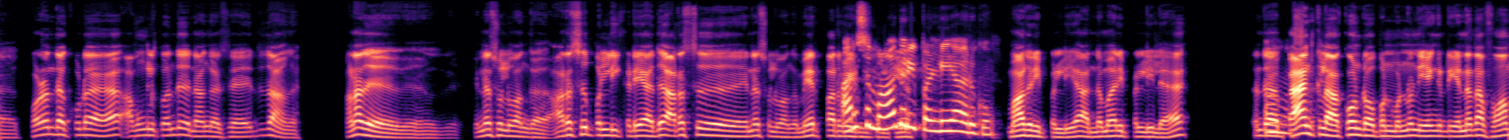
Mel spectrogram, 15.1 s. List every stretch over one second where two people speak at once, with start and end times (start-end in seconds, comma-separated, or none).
none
